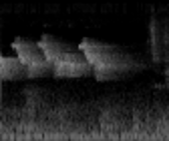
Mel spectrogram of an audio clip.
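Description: American Goldfinch giving three quick, sweet, high notes that curve and slur downward in a little over a second, with a faint murmur in the background.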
